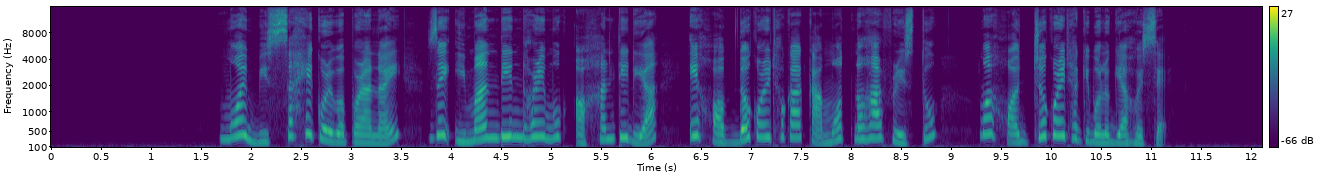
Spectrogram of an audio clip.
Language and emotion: Assamese, angry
